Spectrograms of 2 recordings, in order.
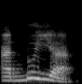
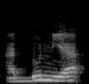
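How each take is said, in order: First: The n merges into the following y. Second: The n is pronounced clearly before the y. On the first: The speaker calls it wrong. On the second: The speaker calls it right.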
